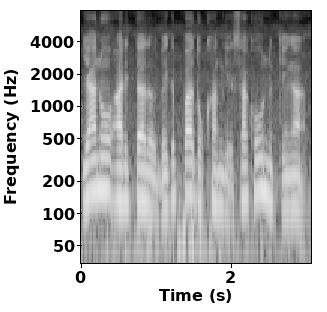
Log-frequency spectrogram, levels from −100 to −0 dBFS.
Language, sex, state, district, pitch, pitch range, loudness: Garo, male, Meghalaya, West Garo Hills, 130 Hz, 115-150 Hz, -18 LUFS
